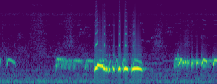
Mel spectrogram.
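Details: Female zebra dove (perkutut) calling to a male, a lure recording: soft cooing phrases, a louder burst of rolling, slurred coos in the middle, then quieter repeated coo notes; low background rumble throughout.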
